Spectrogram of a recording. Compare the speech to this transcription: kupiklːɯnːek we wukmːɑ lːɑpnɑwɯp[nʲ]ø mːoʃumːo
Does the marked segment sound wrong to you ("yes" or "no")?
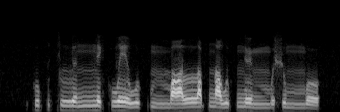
yes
